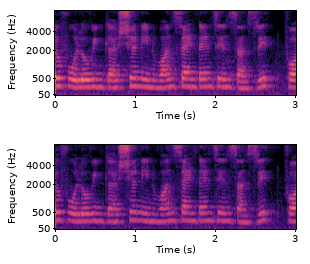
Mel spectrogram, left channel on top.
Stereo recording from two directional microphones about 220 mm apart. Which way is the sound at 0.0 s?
15° right (ahead or behind).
